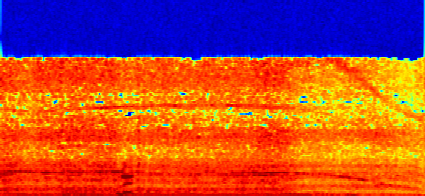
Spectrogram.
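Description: Reach stacker's diesel engine running with a steady low hum that eases off about five seconds in, with a faint whine falling in pitch over the last few seconds.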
